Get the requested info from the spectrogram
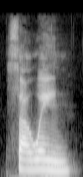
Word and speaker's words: Samhain: Samhain.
